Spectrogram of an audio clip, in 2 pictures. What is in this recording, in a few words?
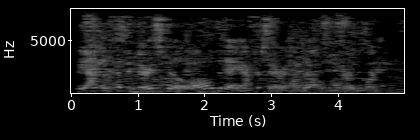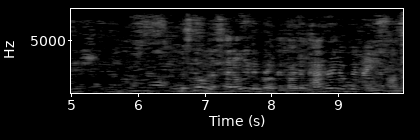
female synthconv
